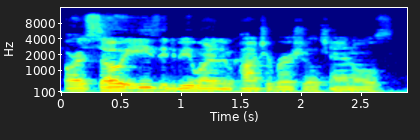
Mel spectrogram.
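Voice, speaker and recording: A man with a fairly low voice chatting loosely on a podcast, swearing freely and getting animated as he goes. He laughs easily between his points. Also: fast talker. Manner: profane, animated, laughs often. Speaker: podcast co-host. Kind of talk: casual podcast chat. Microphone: camera facing the hosts.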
